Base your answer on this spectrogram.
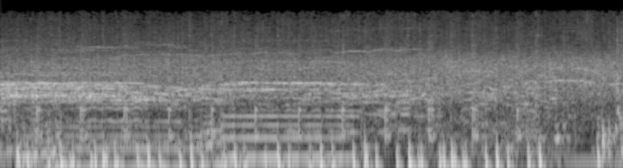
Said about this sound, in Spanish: Hoy estamos muy contentos porque está en la Resistencia Alba Flores. Un aplauso para ella.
